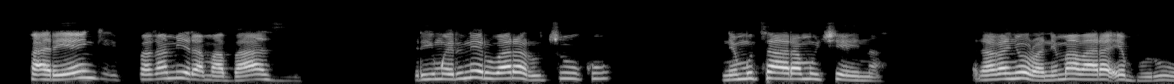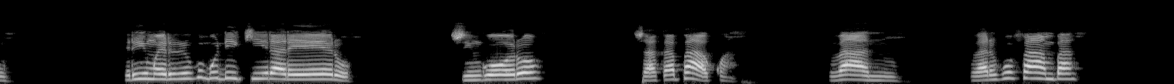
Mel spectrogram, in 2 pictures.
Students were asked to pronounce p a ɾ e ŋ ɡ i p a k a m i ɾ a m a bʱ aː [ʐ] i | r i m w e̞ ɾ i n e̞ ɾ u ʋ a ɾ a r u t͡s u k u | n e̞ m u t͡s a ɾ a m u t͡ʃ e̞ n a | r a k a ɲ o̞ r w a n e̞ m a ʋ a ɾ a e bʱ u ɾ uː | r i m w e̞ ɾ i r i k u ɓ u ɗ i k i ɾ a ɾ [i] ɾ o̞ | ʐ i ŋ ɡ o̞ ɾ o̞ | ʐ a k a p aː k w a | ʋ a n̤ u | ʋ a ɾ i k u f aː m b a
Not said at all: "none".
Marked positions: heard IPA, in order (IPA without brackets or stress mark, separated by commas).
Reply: z, e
